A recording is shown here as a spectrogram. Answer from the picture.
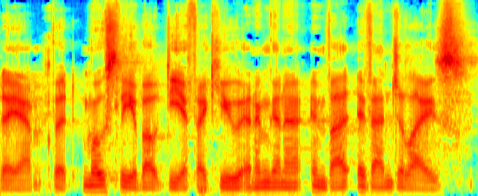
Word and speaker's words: DFIQ: note on pronunciation uh I pronounce this dfq if you try to pronounce it as a word you will get very interesting results so what's dfq it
